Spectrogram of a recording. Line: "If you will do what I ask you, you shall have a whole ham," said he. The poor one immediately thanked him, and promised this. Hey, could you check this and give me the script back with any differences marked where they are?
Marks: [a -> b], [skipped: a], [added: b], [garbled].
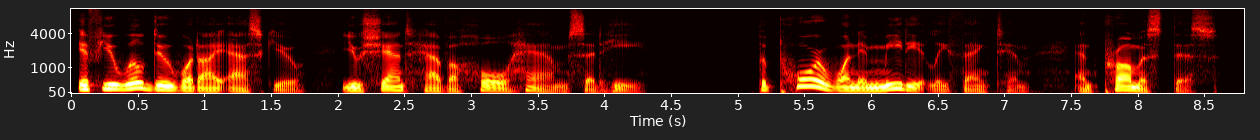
"If you will do what I ask you, you [shall -> shan't] have a whole ham," said he. The poor one immediately thanked him, and promised this.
